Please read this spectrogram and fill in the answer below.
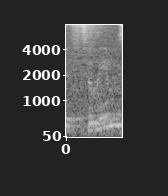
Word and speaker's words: psyllium: is spelled p-s-y-0-i-u-m that's it's actually said psyllium so it's a solid pea and swim husks is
